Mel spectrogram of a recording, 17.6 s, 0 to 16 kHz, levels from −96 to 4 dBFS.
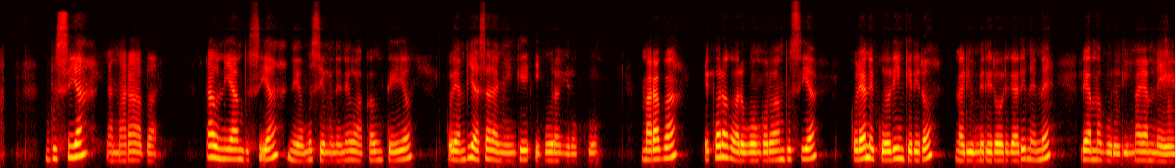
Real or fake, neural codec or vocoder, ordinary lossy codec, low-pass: fake; autoencoder, 48 kHz, 32 numbers a frame, DAC-VAE, trained on Japanese speech; Opus, 32 kbps; 14.4 kHz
